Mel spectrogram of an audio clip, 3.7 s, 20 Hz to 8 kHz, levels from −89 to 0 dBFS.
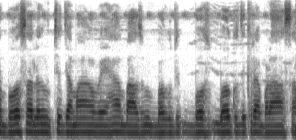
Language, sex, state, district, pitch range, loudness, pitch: Hindi, male, Bihar, West Champaran, 120-130 Hz, -17 LUFS, 125 Hz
